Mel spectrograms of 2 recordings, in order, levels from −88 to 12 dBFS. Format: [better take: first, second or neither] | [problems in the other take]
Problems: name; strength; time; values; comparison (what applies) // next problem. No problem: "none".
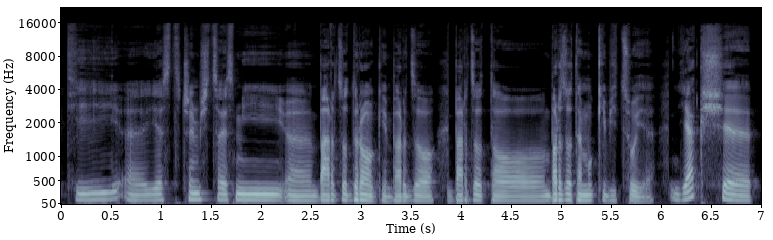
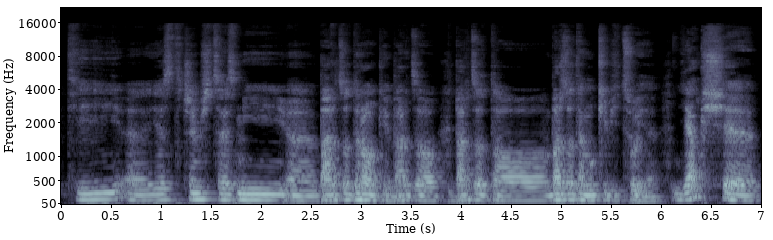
first | off-mic speech; far // room echo; slight; dies away in 0.2 s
